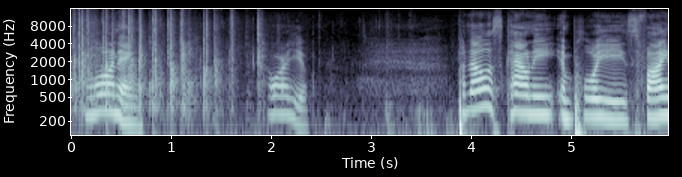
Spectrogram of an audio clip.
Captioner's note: applause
